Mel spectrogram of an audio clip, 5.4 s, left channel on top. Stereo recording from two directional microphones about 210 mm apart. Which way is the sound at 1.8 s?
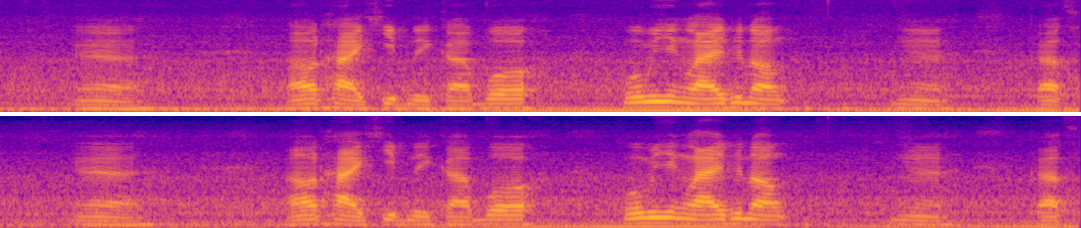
50° left (ahead or behind).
